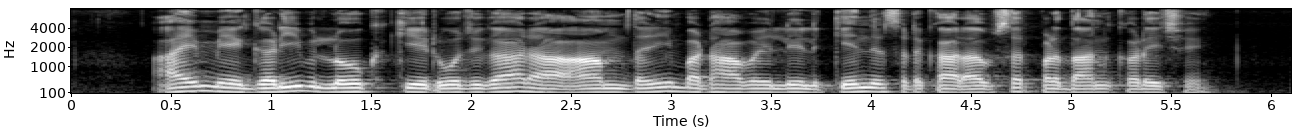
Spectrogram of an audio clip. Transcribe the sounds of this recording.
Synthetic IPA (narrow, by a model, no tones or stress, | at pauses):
a̰jmeɡəɾiblokːeɾod͡ʒɡaɾaamd̪ʱənibəɽ̤aβɛlelkẽnd̪ɾəsəɾkaɾəʋsəɾpɾəd̪ankəɾɛt͡ʃʰɛ̰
